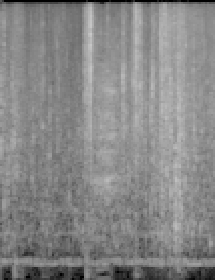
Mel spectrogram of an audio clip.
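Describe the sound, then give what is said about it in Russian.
Water splashes as a man wades in up to his waist: a few sloshing bursts over a low, steady hum. “Быков быстро входит в воду, зайдя по пояс, аккуратно тянет к берегу одну из тел.”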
